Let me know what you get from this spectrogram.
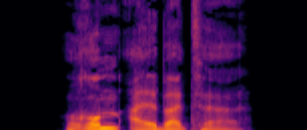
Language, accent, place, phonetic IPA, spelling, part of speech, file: German, Germany, Berlin, [ˈʁʊmˌʔalbɐtə], rumalberte, verb, De-rumalberte.ogg
- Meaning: inflection of rumalbern: 1. first/third-person singular preterite 2. first/third-person singular subjunctive II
